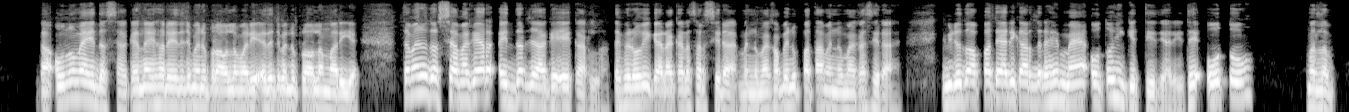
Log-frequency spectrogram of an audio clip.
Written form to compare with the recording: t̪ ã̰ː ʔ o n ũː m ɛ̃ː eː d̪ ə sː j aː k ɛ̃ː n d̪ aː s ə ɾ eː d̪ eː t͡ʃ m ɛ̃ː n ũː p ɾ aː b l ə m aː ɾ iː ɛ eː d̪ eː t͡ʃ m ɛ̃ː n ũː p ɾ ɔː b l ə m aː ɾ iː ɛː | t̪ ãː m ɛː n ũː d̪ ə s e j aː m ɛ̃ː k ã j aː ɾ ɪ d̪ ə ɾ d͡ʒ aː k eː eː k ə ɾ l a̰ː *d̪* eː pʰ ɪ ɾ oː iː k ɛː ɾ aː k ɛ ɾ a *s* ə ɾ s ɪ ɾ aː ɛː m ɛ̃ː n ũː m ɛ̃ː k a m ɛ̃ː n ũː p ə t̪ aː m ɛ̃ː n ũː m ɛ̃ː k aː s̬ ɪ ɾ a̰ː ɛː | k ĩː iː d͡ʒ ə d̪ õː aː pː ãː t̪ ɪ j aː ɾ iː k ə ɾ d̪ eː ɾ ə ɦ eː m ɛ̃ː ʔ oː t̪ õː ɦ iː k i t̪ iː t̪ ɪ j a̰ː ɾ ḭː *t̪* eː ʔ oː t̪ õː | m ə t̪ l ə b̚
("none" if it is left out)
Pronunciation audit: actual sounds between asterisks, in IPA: t̪, s, t̪

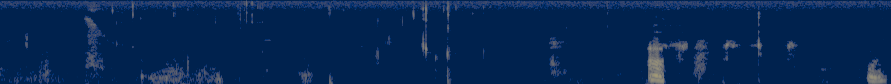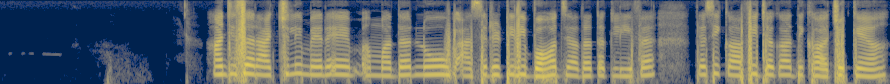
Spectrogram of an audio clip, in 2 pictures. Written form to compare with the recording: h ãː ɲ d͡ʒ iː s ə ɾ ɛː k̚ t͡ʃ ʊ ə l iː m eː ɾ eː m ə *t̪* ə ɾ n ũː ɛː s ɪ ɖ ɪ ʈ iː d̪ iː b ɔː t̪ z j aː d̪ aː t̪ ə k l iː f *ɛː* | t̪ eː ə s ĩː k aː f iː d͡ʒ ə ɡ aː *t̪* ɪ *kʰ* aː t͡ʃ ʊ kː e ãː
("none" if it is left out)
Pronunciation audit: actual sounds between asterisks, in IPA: d̪, ɛː, d̪, kʰ

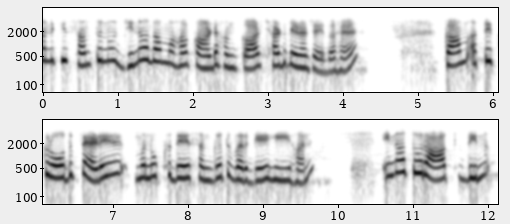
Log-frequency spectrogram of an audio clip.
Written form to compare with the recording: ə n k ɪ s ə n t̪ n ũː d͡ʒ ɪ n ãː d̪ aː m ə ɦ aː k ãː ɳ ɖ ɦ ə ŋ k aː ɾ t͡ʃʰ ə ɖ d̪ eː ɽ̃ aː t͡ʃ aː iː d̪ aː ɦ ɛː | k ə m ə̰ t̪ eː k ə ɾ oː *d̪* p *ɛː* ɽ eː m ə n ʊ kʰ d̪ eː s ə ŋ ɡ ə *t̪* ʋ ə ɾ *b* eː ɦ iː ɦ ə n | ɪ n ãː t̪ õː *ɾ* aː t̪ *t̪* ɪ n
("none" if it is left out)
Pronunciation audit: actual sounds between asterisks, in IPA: d̪, ɛː, t̪, ɡ, ɾ, d̪

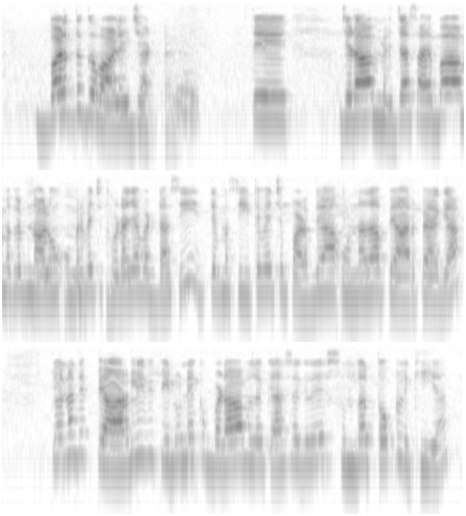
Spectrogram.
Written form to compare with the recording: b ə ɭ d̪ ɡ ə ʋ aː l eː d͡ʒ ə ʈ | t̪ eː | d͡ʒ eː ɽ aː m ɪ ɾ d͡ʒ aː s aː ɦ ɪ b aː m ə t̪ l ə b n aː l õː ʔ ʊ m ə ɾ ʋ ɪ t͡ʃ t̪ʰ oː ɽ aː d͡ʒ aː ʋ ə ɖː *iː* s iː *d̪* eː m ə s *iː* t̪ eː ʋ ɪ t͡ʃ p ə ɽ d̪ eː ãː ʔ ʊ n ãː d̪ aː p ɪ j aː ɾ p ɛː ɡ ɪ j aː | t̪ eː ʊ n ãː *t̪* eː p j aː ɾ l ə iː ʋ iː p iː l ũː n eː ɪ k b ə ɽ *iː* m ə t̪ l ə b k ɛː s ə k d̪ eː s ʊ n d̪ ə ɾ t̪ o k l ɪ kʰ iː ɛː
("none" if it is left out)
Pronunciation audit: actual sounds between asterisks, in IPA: aː, t̪, iː, d̪, aː

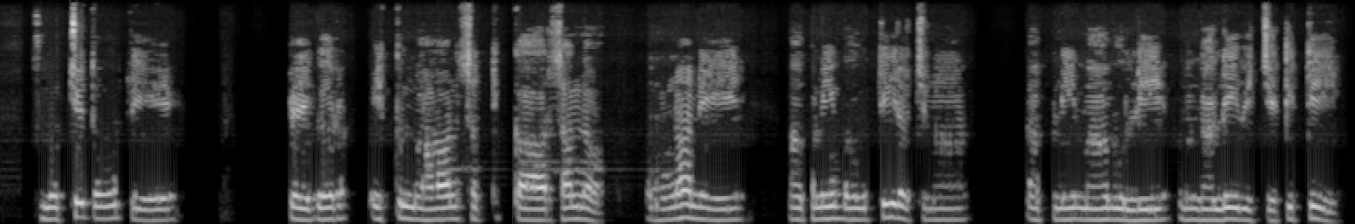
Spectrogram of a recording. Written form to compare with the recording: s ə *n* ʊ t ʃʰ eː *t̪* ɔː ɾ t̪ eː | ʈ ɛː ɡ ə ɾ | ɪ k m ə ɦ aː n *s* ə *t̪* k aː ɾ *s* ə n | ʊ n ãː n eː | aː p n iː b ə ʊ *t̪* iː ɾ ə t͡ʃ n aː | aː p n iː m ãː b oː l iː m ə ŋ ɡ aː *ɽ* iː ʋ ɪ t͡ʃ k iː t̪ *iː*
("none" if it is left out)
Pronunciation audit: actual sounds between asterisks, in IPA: m, t̪, s, t̪, s, t̪, l, iː

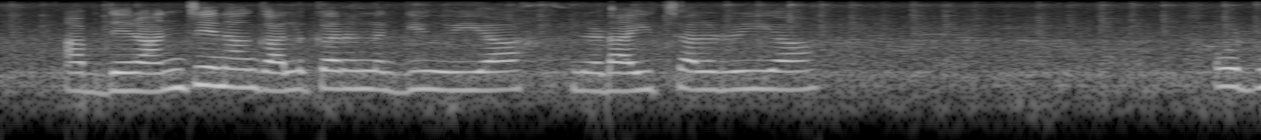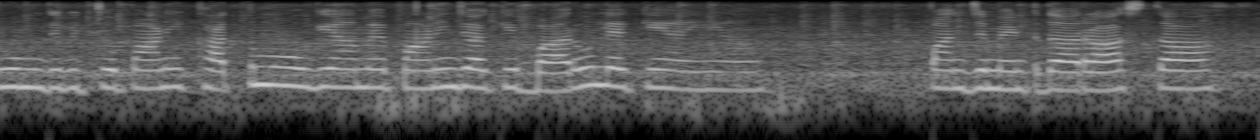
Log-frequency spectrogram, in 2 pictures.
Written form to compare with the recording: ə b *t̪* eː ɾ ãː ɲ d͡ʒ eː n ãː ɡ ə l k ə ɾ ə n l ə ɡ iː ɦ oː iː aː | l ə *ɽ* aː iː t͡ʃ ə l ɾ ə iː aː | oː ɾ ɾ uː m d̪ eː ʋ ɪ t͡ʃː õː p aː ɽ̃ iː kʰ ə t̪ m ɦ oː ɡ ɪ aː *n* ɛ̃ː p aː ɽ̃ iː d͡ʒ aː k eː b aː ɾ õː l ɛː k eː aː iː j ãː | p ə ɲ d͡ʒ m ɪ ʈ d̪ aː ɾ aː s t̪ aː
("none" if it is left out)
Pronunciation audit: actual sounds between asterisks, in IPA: d̪, ɽ, m

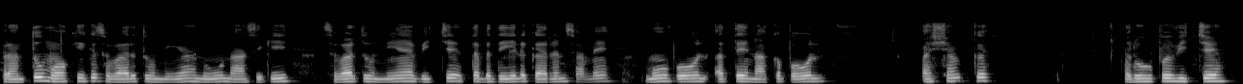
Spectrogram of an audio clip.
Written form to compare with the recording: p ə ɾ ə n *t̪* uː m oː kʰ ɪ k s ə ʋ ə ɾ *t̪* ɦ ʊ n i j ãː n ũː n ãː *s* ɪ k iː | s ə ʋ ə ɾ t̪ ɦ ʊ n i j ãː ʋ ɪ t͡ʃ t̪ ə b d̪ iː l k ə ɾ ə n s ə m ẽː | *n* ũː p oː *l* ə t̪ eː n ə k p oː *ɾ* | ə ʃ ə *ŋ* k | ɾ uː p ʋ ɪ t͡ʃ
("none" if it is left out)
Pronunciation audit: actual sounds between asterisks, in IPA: t̪, t̪, s, m, l, l, ŋ

